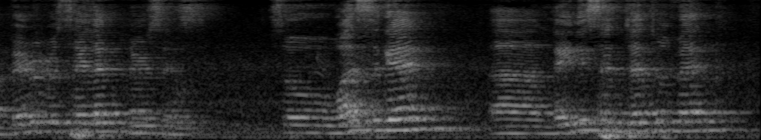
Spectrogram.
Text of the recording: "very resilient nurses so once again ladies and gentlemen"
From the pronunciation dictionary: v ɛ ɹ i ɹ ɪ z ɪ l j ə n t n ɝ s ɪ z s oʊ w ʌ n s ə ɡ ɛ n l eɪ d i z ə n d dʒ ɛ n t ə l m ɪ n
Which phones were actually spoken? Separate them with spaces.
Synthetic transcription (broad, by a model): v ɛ ɹ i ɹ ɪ s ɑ l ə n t n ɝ s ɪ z s oʊ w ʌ n s ə ɡ ɛ n l eɪ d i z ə n dʒ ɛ n t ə l m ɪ n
